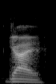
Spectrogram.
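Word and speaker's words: Gaaei: surname of the right back is spelled g-a-a-e-i gay how do you pronounce that g-a-a-e-i guy okay there you go to English pingers yeah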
